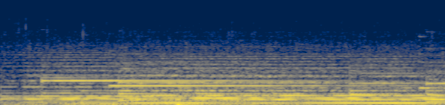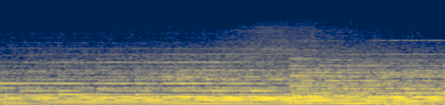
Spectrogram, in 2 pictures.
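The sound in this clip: Steady rain falls as a sound effect in a spoken horror story, a continuous hiss mixed under sustained low musical tones that shift a few times.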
